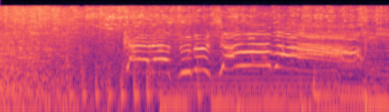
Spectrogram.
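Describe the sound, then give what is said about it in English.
Loud glass shattering as a kid throws a rock, a sharp crash followed by a cascade of tinkling shards ringing for a few seconds, prominent over a busy background with a faint voice. “As he throws a rock and just poses in a shower of glass.”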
